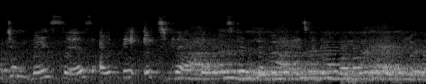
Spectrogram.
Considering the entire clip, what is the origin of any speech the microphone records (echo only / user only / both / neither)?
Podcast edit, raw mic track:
both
